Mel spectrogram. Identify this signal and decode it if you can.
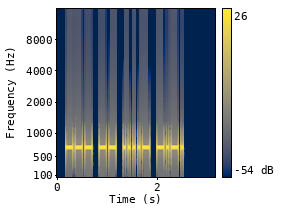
Morse code, heard as a keyed tone, about 25 wpm, 700 Hz. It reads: OM4C
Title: DXCC-100 Call Signs - 4 Characters - Repeated 3x - 25wpm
